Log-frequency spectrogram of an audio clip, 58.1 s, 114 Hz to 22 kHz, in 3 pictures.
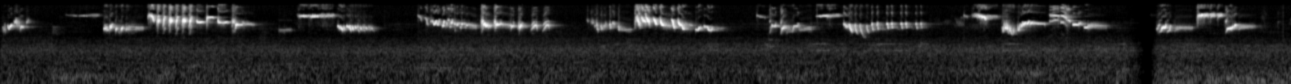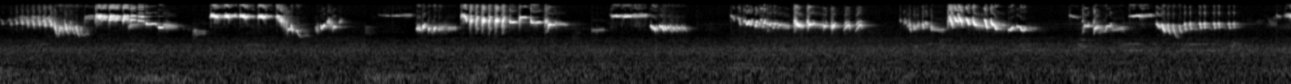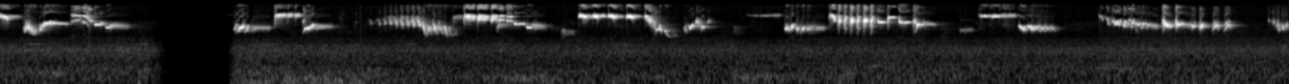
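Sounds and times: songbirds singing: 0:00.0 - 0:41.2, 0:42.2 - 0:58.0.

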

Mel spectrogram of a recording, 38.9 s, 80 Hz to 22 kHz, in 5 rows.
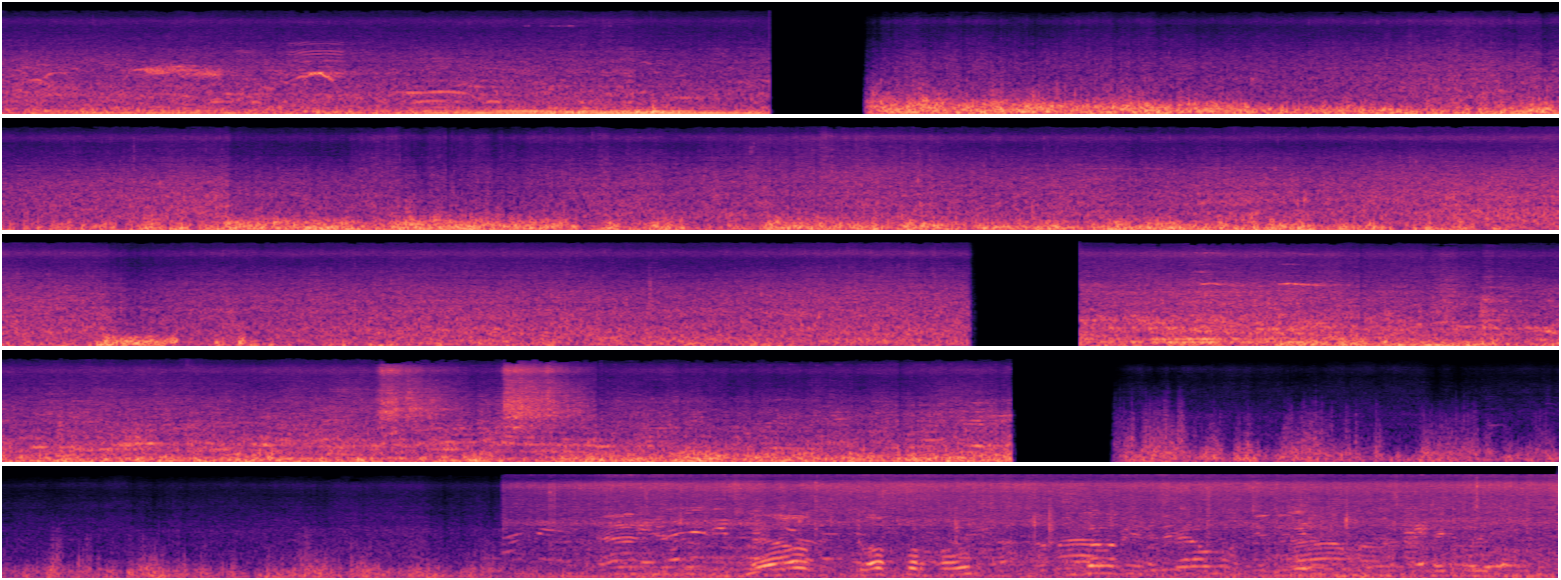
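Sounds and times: wind buffeting microphone: 0:00.0 - 0:20.4, 0:21.0 - 0:38.9
small waves lapping: 0:33.7 - 0:38.9.

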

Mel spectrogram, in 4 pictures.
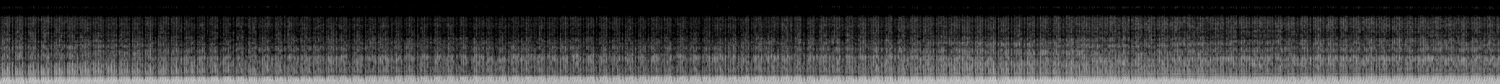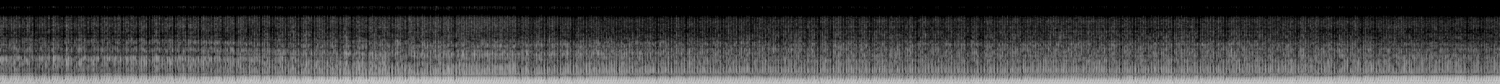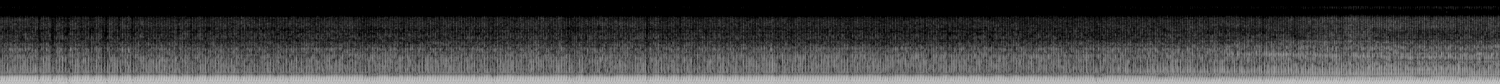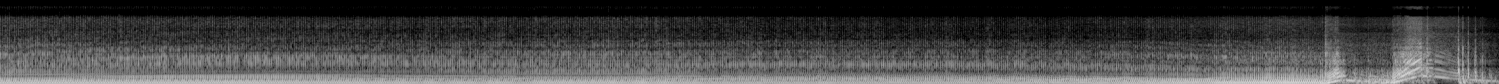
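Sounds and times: motorcycle engine idling: 0:00.0 - 0:59.9.

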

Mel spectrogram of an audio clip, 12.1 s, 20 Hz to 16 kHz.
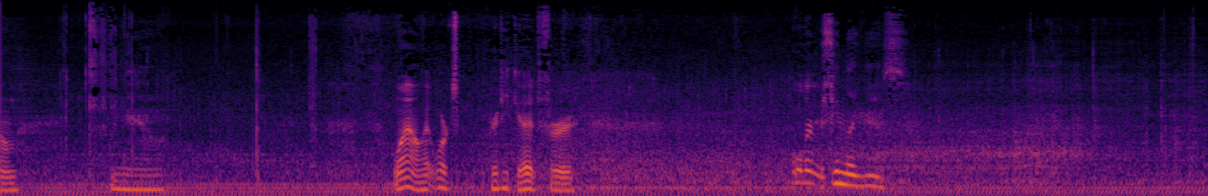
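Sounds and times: car wash low hum: 0:00.0 - 0:12.0.

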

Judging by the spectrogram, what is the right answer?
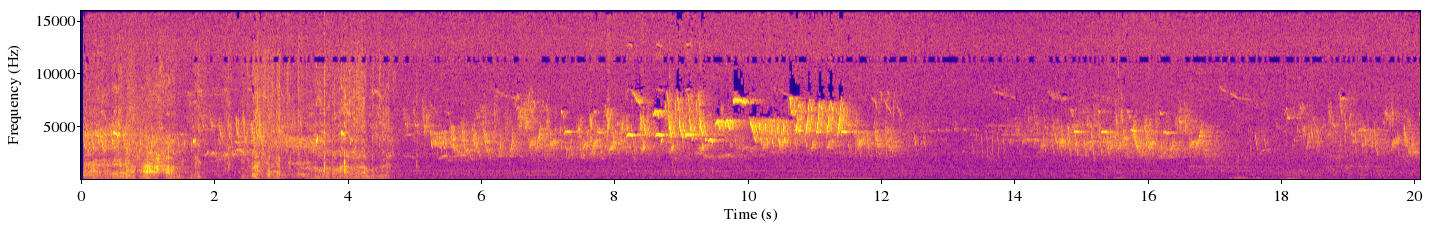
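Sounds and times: wolves growling: 0:00.0 - 0:04.8.

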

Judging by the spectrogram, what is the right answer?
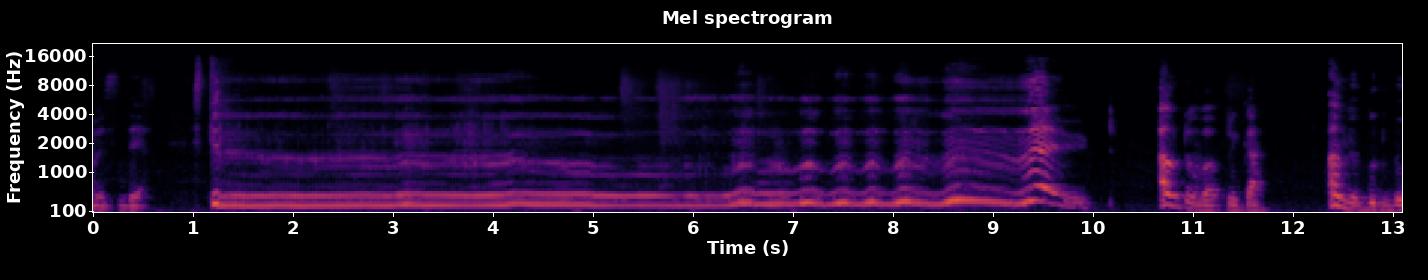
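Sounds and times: man's long vocal call: 0:01.0 - 0:10.0.

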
